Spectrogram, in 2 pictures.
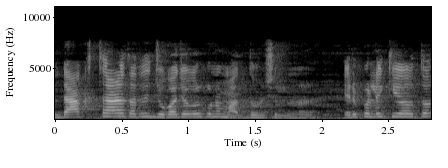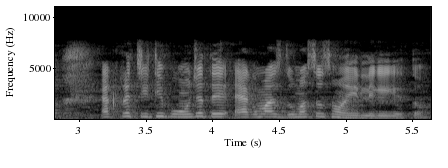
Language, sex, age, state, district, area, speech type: Bengali, female, 30-45, West Bengal, Nadia, rural, spontaneous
